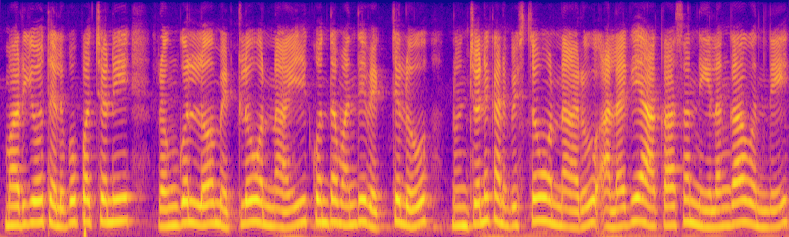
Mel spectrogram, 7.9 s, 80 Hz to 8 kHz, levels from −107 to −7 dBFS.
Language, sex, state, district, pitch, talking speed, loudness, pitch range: Telugu, female, Telangana, Hyderabad, 250 Hz, 115 wpm, -16 LUFS, 225-270 Hz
